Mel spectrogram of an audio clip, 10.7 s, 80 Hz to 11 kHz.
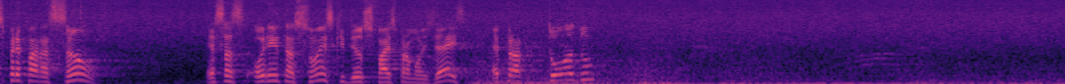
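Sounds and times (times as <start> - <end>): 
faint hiss: 0.0 - 10.6
speech: 0.1 - 1.1, 2.0 - 6.1
deep thunder rumbling: 4.7 - 10.6.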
